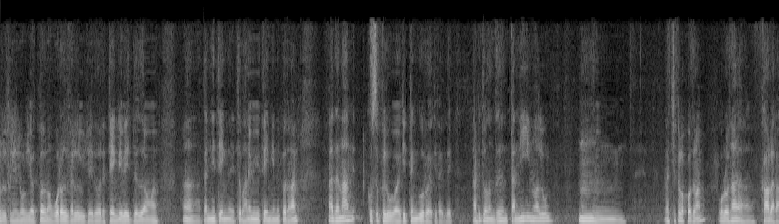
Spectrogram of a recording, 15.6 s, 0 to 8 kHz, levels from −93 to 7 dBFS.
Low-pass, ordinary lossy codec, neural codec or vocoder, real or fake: 7.2 kHz; AAC, 32 kbps; codec, 16 kHz in and 24 kHz out, 0.6 kbps, FocalCodec, streaming, 4096 codes; fake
